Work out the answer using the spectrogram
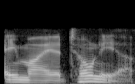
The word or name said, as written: amyotonia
